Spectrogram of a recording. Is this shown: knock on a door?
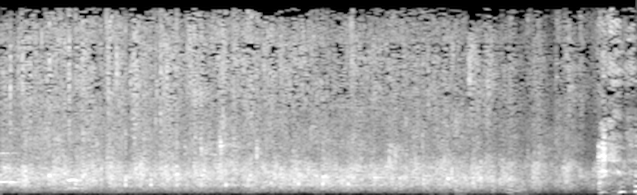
no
